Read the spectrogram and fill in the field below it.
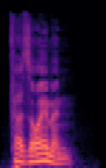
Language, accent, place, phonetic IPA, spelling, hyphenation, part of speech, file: German, Germany, Berlin, [fɛʁˈzɔʏmən], versäumen, ver‧säu‧men, verb, De-versäumen.ogg
- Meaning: to miss, to omit, to fail to do something important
